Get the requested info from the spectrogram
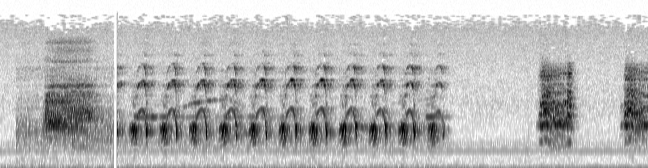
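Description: Farm animal calls: a short sheep bleat, then a run of quick repeated calls at about four a second lasting some three seconds, then two more short bleats near the end.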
